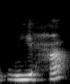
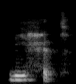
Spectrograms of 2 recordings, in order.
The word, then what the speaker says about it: ريحة: For example, in riha, that's an a, but when we're annexing it to another noun, that's going to be it, rihat, ara awiyi.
